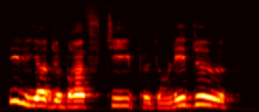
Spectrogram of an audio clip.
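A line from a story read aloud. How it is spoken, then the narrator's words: Cordial man. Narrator (French): dit-il d'un ton cordial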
